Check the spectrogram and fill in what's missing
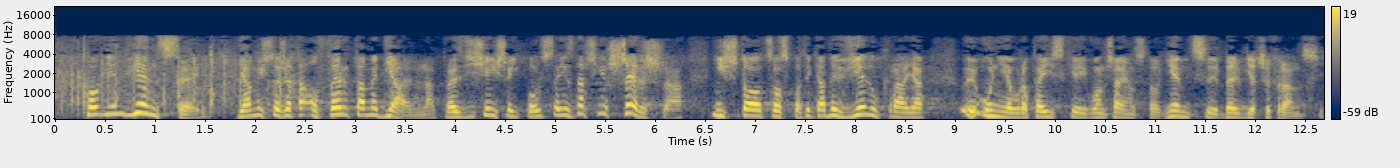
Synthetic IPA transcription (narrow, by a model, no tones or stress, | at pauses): pɔvʲjɛmvʲjɛnt̪sɛjjamɘɕlɛʐɛt̪aʔɔfɛɾt̪amɛd̪ʲja̰lnak̚t̪uɾajɛsvd͡ʑiɕejʂɛjpɔlssɛjɛznat͡ʂɲɛʂɛɾʂa | ɲiʂt̪ɔt̪sɔspɔt̪ɘkamɘvːʲjɛlukɾajax | uɲjiɛwɾɔpɛjskʲejvwɔnt͡ʂajɔnt̪st̪ɔ̰ɲɛmt̪sɘbɛlɡʲjɛt͡ʂɘfɾa̰nt̪sʲjɛ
